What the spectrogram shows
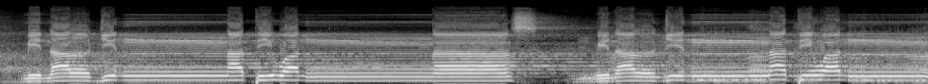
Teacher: Jadi dengungnya dua harakat dengungnya dua harokat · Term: gunnah musyadadah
